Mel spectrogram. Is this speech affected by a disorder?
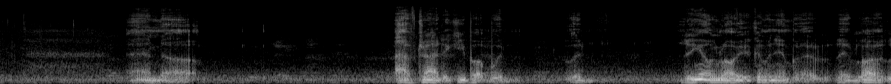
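Yes: Parkinson's disease.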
